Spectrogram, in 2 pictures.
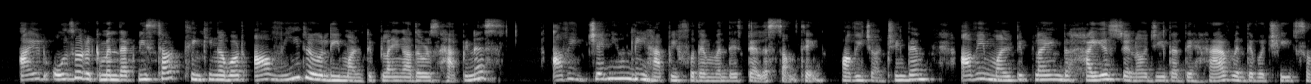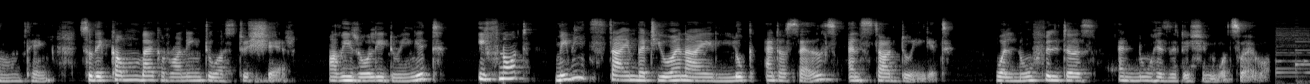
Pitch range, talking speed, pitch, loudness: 175-220 Hz, 185 wpm, 190 Hz, -15 LUFS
